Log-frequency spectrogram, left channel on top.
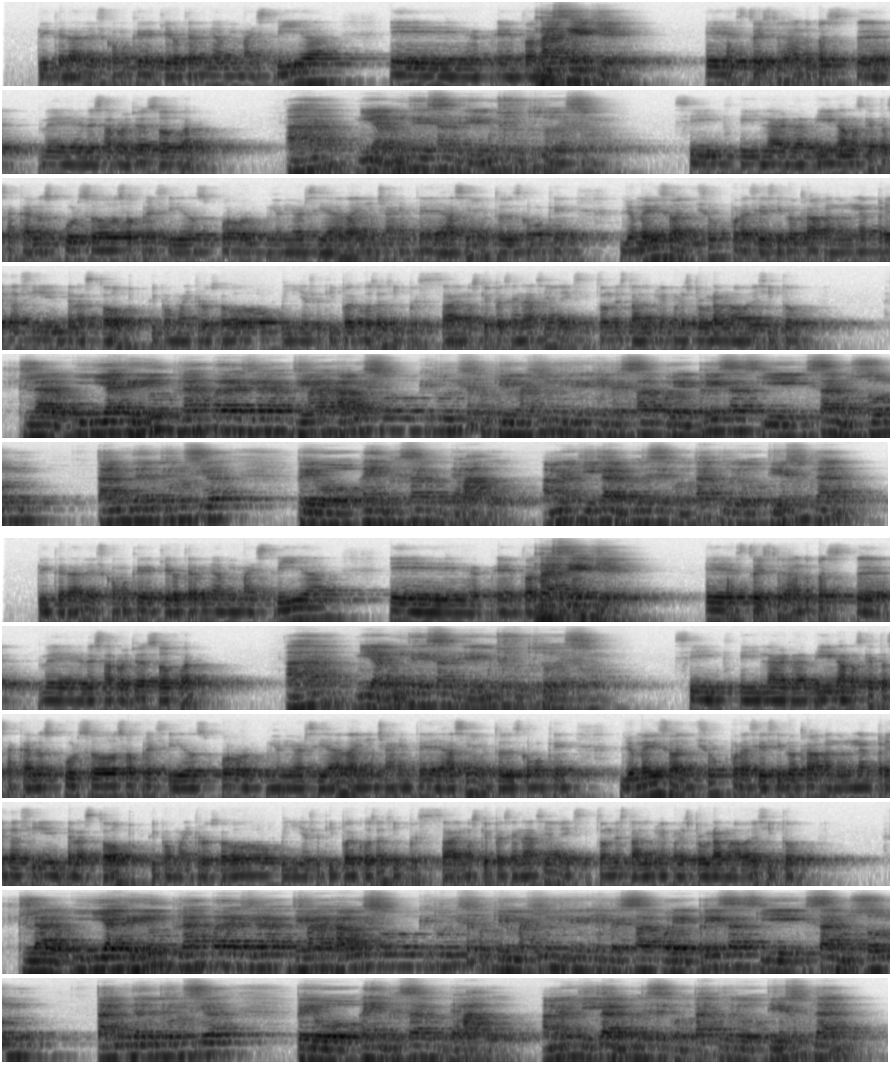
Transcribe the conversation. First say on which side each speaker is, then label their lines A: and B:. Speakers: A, on the right (about 85°); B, on the right (about 30°).
A: literal, es como que quiero terminar mi maestría, eh, eventualmente
B: ¿Maestría
A: cons-
B: en qué?
A: eh, estoy estudiando pues de, de desarrollo de software
B: Ajá, mira, muy
A: y
B: interesante, tiene mucho futuro eso.
A: Sí, sí, la verdad. Y digamos que pues acá los cursos ofrecidos por mi universidad, hay mucha gente de Asia y entonces como que yo me visualizo, por así decirlo, trabajando en una empresa así de las top, tipo Microsoft y ese tipo de cosas y pues sabemos que pues en Asia es donde están los mejores programadores y todo.
B: Claro, ¿y, y has tenido un plan para llegar a llevar a cabo eso que tú dices? Porque me imagino que tienes que empezar por empresas que quizás no son tan mundialmente conocidas, pero hay que empezar de abajo. A menos que, claro, encuentres el contacto, pero ¿tienes un plan?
